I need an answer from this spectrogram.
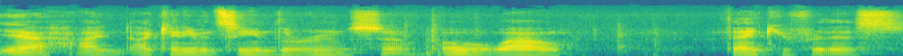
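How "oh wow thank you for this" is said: sarcastic, slower. Reacting to a bad view of the rooms, speaking sarcastically. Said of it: "I say sarcastically".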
